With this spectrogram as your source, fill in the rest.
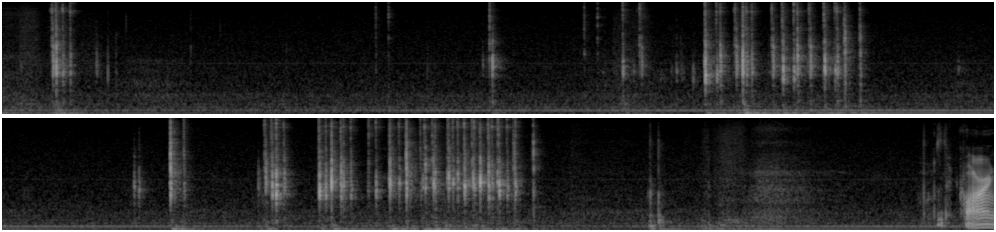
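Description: Keys clatter on a Corne split mechanical keyboard in bursts of quick clicky typing, close and fairly quiet, separated by pauses with soft breathing in a still room.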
